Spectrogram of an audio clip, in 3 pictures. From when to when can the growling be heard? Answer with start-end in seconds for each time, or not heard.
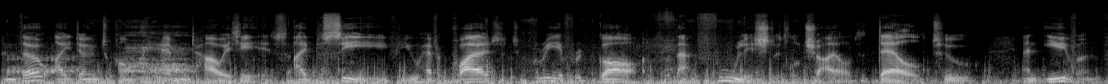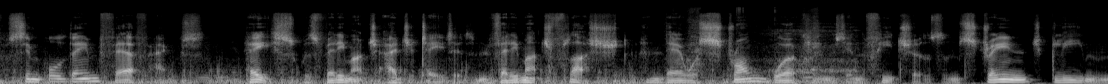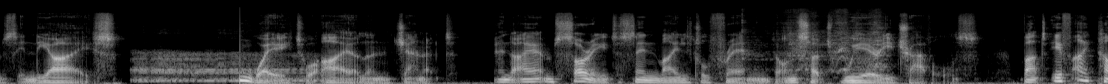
0.1-2.0, 18.6-19.7, 23.4-25.4.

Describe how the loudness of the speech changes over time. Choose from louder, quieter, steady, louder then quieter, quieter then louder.
steady.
